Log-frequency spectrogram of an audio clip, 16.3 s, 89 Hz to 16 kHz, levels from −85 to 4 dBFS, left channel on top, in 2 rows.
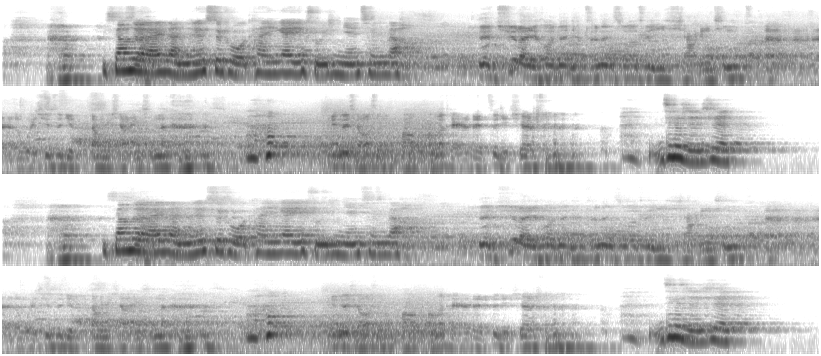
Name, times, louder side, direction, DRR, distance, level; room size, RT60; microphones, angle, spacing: voice 1, 0.4-1.0 1.3-1.5 4.8-10.3 11.4-14.1, left 2 dB, 70° left, 4 dB, 3.1 m, -35 dB
voice 2, 1.0-4.2 10.6-11.0 11.5-11.6 14.4-15.5, left 2 dB, 85° left, 2 dB, 2.2 m, -27 dB
sound 1, 3.6-12.6, left 2 dB, 45° left, 2.0 m, -40 dB
27.5 x 26.5 x 6.9 m, 1.1 s
head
